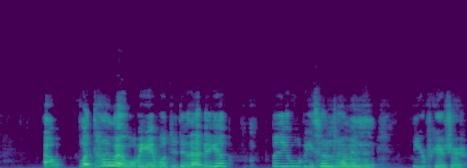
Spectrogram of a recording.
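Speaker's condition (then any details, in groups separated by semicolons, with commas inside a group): Cerebral palsy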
